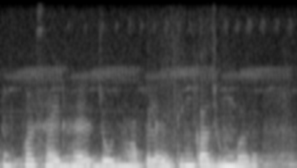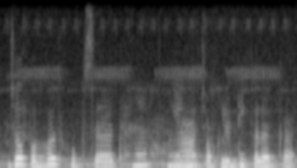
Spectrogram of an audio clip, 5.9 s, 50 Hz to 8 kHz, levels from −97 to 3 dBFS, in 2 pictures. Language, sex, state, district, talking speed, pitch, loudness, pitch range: Hindi, female, Delhi, New Delhi, 180 wpm, 230 Hz, -16 LUFS, 220-245 Hz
